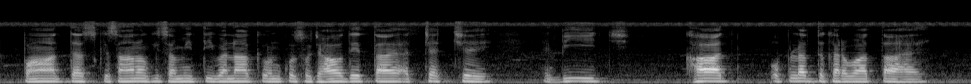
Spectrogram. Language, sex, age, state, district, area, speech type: Hindi, male, 45-60, Madhya Pradesh, Hoshangabad, urban, spontaneous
